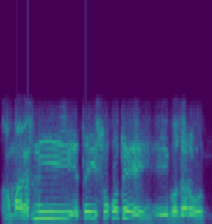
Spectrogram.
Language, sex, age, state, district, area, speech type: Assamese, male, 30-45, Assam, Barpeta, rural, conversation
